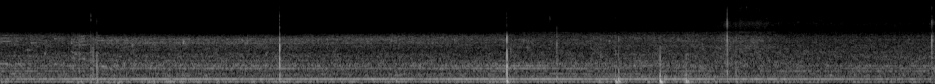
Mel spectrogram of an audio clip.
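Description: A machine running with a steady hum, with a few sharp clicks and knocks over it, the loudest about five seconds in.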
